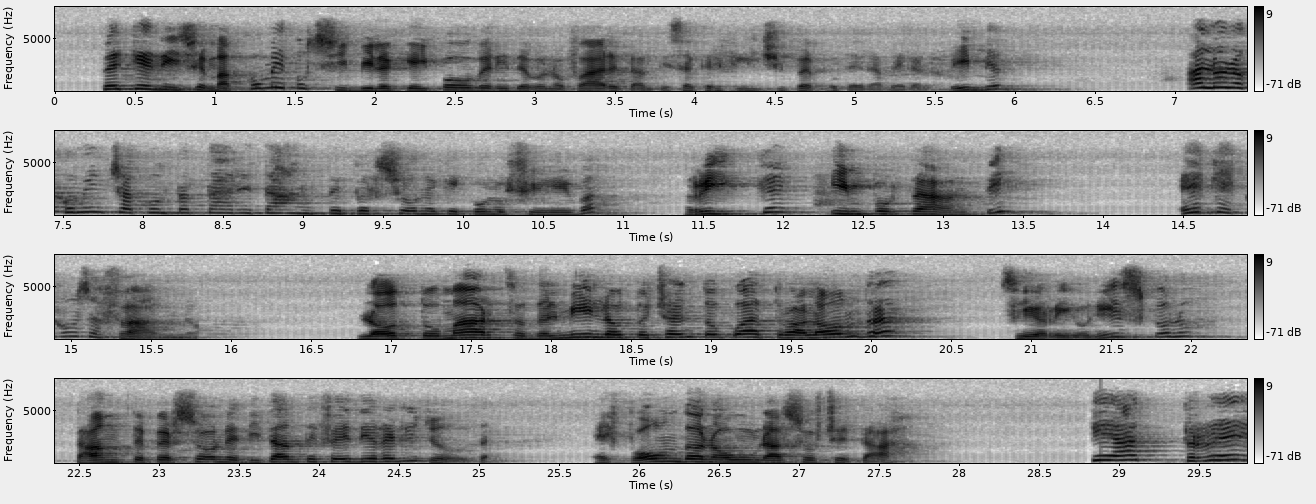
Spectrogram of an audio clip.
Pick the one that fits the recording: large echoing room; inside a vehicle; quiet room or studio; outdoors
large echoing room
